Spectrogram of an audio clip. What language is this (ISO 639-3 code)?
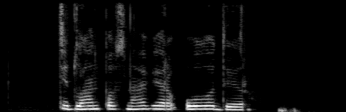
chm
